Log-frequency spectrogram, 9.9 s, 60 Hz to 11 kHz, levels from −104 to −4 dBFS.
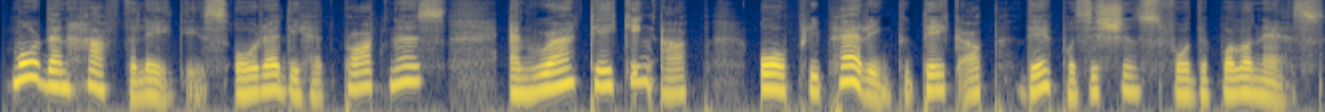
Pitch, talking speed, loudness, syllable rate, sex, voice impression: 175 Hz, 135 wpm, -19 LUFS, 4.0 syllables/s, female, very feminine, slightly old, very thin, slightly tensed, weak, slightly bright, soft, clear, slightly halting, slightly raspy, slightly cool, intellectual, refreshing, very sincere, very calm, friendly, slightly reassuring, unique, very elegant, slightly wild, sweet, slightly lively, kind, modest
